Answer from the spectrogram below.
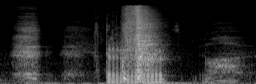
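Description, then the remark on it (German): A single loud sneeze bursts out after a couple of short, breathy inhales, followed by a softer voiced exhale as it fades. “Warte, ich muss niesen.”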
